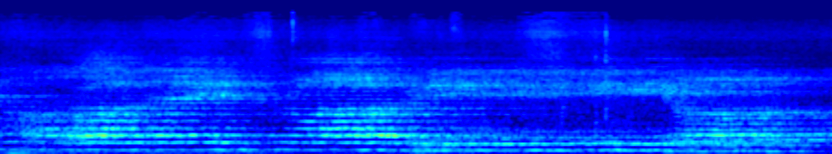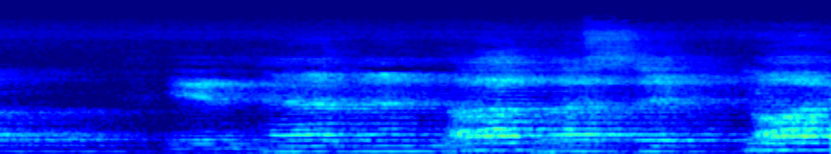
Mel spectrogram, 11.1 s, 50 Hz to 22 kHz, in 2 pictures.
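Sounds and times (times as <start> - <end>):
man chanting slowly: 6.7 - 11.0.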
